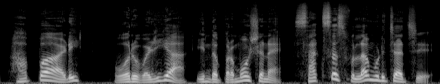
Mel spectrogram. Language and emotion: Tamil, happy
